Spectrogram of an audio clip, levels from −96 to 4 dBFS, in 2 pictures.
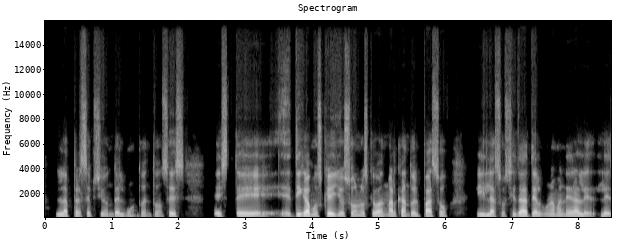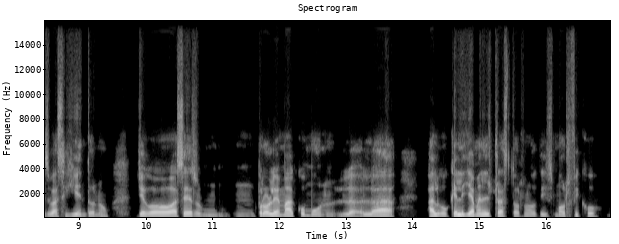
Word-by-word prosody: la - - +2
percepción 115 0 -4
del 115 0 0
mundo. 170 0 -10
Entonces, 130 0 -2 0.4
este, 110 - 0
eh, - - -3
digamos 130 +5 +6
que 135 - +7
ellos 140 0 0
son 140 +1 -2
los 140 - -4
que - - -2
van 130 +1 +2
marcando 135 +1 +1
el 135 - -1
paso 140 +5 +1 0.4
y 115 -1 0
la 110 -1 +4
sociedad 115 +2 +2
de 130 - +1
alguna 125 +1 -4
manera 120 0 +1
le 110 -2 -1
les 105 0 -2
va 115 - +2
siguiendo, 115 -3 -5
¿no? 85 -7 -13 0.4
Llegó 125 +2 +3
a - - +3
ser 120 0 0
un 120 -1 -15
un 120 0 -21
problema 130 -1 +3
común, 120 +2 -8
la 110 -1 -4
la 105 0 +1 0.5
algo 125 +1 +1
que 120 - +2
le 110 -1 +5
llaman 120 +1 +3
el 105 -3 +1
trastorno 120 +3 -5
dismórfico, 115 +7 -8
120 Hz, 155 wpm, -23 LUFS, 115-130 Hz, 0.5 s, que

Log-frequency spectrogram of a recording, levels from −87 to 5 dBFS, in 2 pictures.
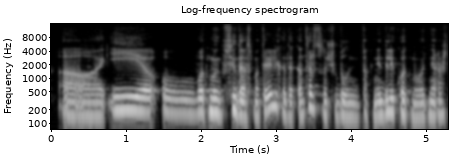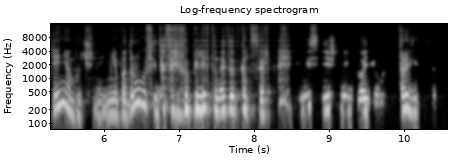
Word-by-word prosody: А, 145 0 -3
и, 195 0 +1 0.2
о, 170 -2 -6
вот 180 +3 +1
мы 175 -3 +2
всегда 170 -3 +2
смотрели, 180 +11 -1
когда 160 -10 -4
концерт, 205 +11 -3
с 220 - -17
он - - -4
еще 150 - -12
был 145 0 -3
не 135 -1 -8
так - - -14
недалеко 170 +4 0
от 160 - -5
моего 140 0 -5
дня 150 0 -4
рождения 210 - +1
обычно. 155 -3 -7
И - - -9
мне 160 +1 -2
подруга 210 - +3
всегда 200 -5 -1
дарила 200 +1 +4
билеты 210 -1 +5
на 185 - +2
этот 195 0 +5
концерт. 180 -5 0
И 315 - -8
мы 205 - -2
с 245 - -4
ней 200 +2 +3
шли 210 -1 -3
вдвоём. 170 -5 +2 0.2
Традиция. 210 - +2
180 Hz, 210 wpm, -21 LUFS, 155-205 Hz, 0.2 s, билеты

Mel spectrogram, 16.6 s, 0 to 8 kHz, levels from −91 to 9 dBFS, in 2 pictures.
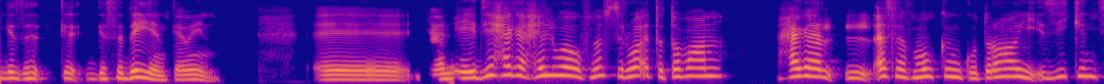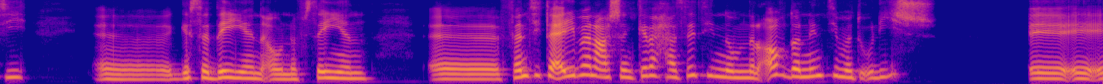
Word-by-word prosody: جس 205 -2 -2
ج 200 - -1 0.4
جسديًا 195 -2 +1
كمان. 165 -2 -3 0.7
آآ 160 -1 -2 0.2
يعني 180 +3 -1
هي 220 +1 +5
دي 300 +8 0
حاجة 315 -1 +1
حلوة، 300 +2 +2
وفي 255 -1 -3
نفس 295 0 -5
الوقت 285 -1 -2
طبعًا 285 +3 -1 0.4
حاجة 275 -1 +2
للأسف 245 +5 -1
ممكن 265 0 0
كترها 235 +7 -1
يؤذيكِ 265 +2 -3
أنتِ، 275 -1 -3 0.7
آآ 170 -2 -2
جسديًا 215 +2 +3
أو 175 0 -1
نفسيًا. 200 +3 +2 0.5
آآ 180 0 +1
فأنتِ 245 - +2
تقريبًا 305 0 +5
عشان 250 -1 +2
كده 295 +5 -1
حسيتِ 300 +4 -4
إنه 260 -5 +2
من 225 0 +2
الأفضل 275 +5 +2
إن 260 - +3
أنتِ 310 +2 0
ما 250 -3 +2
تقوليش، 250 - -5 0.7
آآ، 195 -1 +2
235 Hz, 140 wpm, -20 LUFS, 190-275 Hz, 0.7 s, هي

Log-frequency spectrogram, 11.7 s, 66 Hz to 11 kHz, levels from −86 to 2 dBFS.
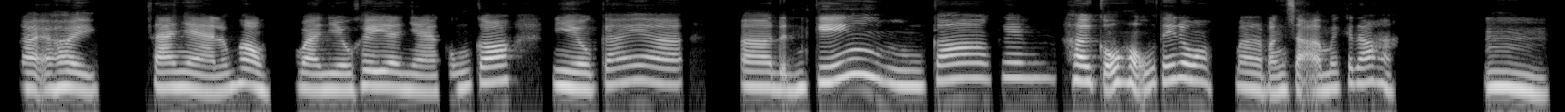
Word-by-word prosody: Trời 200 -2 +1
ơi! 195 -1 +1 0.4
Xa 205 -1 +3
nhà, 195 -4 +1
đúng 200 +4 -3
hông? 230 -5 +3 0.2
Và 200 -2 +1
nhiều 190 0 0
khi 215 +2 +1
là 210 -1 +1
nhà 180 -2 -2
cũng 200 +3 -6
có 265 +3 +4 0.3
nhiều 210 -4 +2
cái, 255 +4 -3
ơ, 250 -3 0 0.4
ờ, 215 -2 +1
định 195 0 -2
kiến, 265 +8 +3 0.3
ừm, 225 -3 -1
có 300 +4 +1
cái 320 -1 -3 0.3
hơi 275 -2 +5
cổ 265 - +4
hủ 260 -5 +1
tí, 275 +1 +1
đúng 305 -2 +3
hông? 270 -2 -1 0.2
Và 205 -3 -1
bạn 175 +1 -3
sợ 185 - -1
mấy 200 +1 -3
cái 250 - -8
đó 250 +1 +1
hả? 250 -7 -4 0.7
Ừm. 205 -6 +1
215 Hz, 185 wpm, -19 LUFS, 195-260 Hz, 0.7 s, hơi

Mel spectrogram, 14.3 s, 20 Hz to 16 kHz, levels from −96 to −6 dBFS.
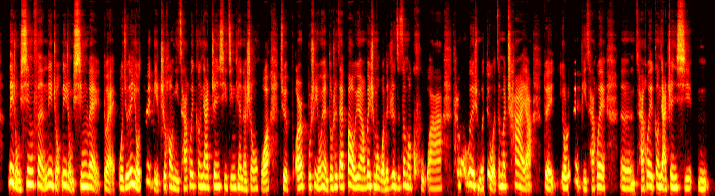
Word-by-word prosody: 那 285 0 +6
种 160 -11 +1
兴 245 +11 +5
奋， 230 -6 0
那 240 0 +3
种 210 - -2
那 235 - +3
种 - - -1
欣 210 0 +4
慰。 200 -4 0
对， 170 - -1
我 180 - 0
觉 195 - +3
得 245 - +5
有 245 - +6
对 310 -1 -5
比 - - -4
之 205 - -2
后， 205 0 -1
你 165 - -1
才 170 +2 -5
会 215 +3 -1
更 210 -1 -4
加 195 -2 +2
珍 205 +2 +1
惜 205 -2 -2
今 190 +1 -2
天 195 -1 0
的 155 - -2
生 170 +2 -3
活， 160 -2 +1 0.2
去 175 -3 0
而 190 +2 +5
不 200 - 0
是 220 - -2
永 180 -2 +1
远 185 -5 +1
都 185 - 0
是 195 - +1
在 200 -1 +2
抱 200 -2 +4
怨， 185 -2 +1
为 215 - +3
什 205 -1 0
么 190 - +1
我 165 - 0
的 165 - -3
日 215 +5 +1
子 185 -2 -7
这 230 - -3
么 195 -3 0
苦 - - -8
啊， 170 +1 -5 0.2
他 230 - -8
们 225 - -3
为 240 -2 +5
什 200 - -4
么 165 - -1
对 - - 0
我 - - +2
这 220 - -5
么 205 -1 +2
差 210 -3 -1
呀， - - -2 0.2
对， 480 - +2
有 195 - +2
了 195 - 0
对 280 -4 -5
比 160 - -5
才 165 - -6
会 190 -1 +2 0.3
嗯， 175 +6 -2
才 170 -9 -3
会 210 +1 +2
更 200 +2 +1
加 200 -4 +3
珍 190 +1 +1
惜， 175 -2 +1
嗯。 80 -3 -4
195 Hz, 330 characters per minute, -24 LUFS, 175-215 Hz, 0.3 s, 那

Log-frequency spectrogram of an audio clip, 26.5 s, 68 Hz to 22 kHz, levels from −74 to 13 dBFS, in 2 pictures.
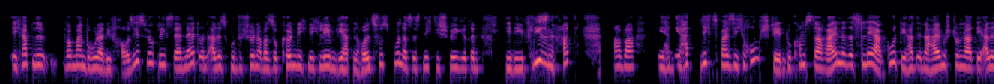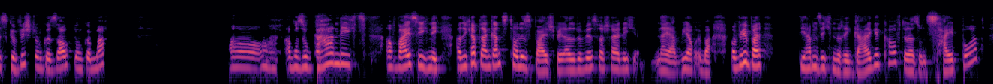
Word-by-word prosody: ich 230 -2 -1
habe 265 0 +2
'ne 255 -1 -1 0.2
von 235 +1 -2
mein 240 -1 0
Bruder 215 -2 +2
die 195 +1 -4
Frau. 160 -2 -4
Sie 270 - -4
ist 330 +1 -2
wirklich 265 -4 -4
sehr 205 -3 +2
nett 230 +5 0
und 215 -1 -2
alles 215 +1 -1
gut 215 -2 -7
und 205 - -10
schön, 240 +3 -2
aber 205 -2 +1
so 200 +1 -3
könnte 235 +3 +1
ich 225 -1 -5
nicht 210 +1 -4
leben. 230 -2 +2
Die 200 0 +2
hat 190 - -2
'nen 185 -2 -7
Holzfußboden, 255 +9 0
das 215 -1 -1
ist 205 +1 -5
nicht 220 0 -6
die 205 - -8
Schwägerin, 205 -1 -2 0.3
die 205 - 0
die 200 0 -2
Fliesen 275 0 +3
hat, 275 0 +1 0.5
aber 225 0 0 0.3
die 220 - -1
hat 200 0 -8
die 245 - +1
hat 270 0 -1
nichts 290 +2 -2
bei 250 -1 +2
sich 240 +3 -5
rumstehen. 345 - 0
Du 215 - -4
kommst 255 +3 -5
da 215 -2 +5
rein 200 +10 +5
und 275 - -2
es 250 -1 0
ist - - -6
leer. 280 +1 +5
Gut, 300 -3 -3
die 205 - +1
hat 210 +1 -1
in 220 - -1
'ner 190 -1 +1
halben 215 +4 +5
Stunde 230 -2 +1
hat 210 0 +4
die 200 - 0
alles 220 +2 +1
gewischt 225 +6 -2
und 215 -2 -3
gesaugt 210 +4 +1
und 200 -2 -5
gemacht. 210 +7 -2 1.6
Oh, 215 -2 -3 0.3
aber 220 +1 -3
so 220 0 -1
gar 220 +7 +2
nichts 275 -2 -2 0.2
auch 220 -1 -2
weiß 235 +4 +6
ich 230 -4 +1
nicht. 200 -1 +1
Also, 215 +1 +1
ich 235 - -4
hab 295 - +7
da 240 -3 +5
ganz 245 +2 +2
tolles 225 -4 +2
Beispiel, 170 0 0
also, 185 0 +1
du 190 +1 -5
wirst 205 +1 0
wahrscheinlich 200 0 -1 0.2
na 185 -11 -5
ja, 155 -2 -2
wie 200 +1 +2
auch 185 - -5
immer. 165 -2 -2 0.2
Auf 215 +1 +1
jeden 290 +1 +5
Fall, 235 0 +9 0.5
die 215 -2 -1
haben 215 +2 -1
sich 210 0 -4
'n 190 - -4
Regal 170 +1 0
gekauft 295 +4 -4
oder 175 -2 +2
so 155 - -7
'n 155 - -8
Sideboard 180 - +1
215 Hz, 240 wpm, -24 LUFS, 200-245 Hz, 1.6 s, Fall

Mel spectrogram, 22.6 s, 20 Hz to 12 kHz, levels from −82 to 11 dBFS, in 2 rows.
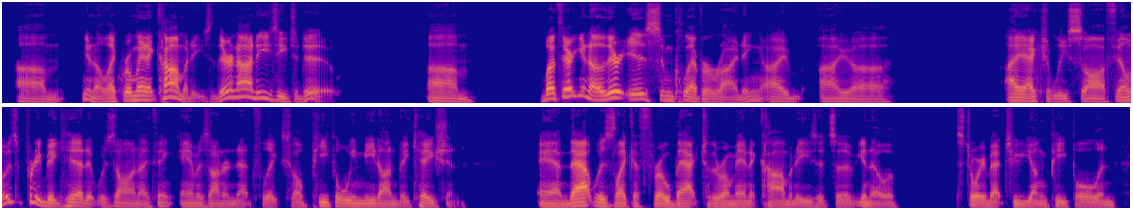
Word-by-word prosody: Um, 85 -2 -6 0.2
you - - -3
know, - - -3
like, 105 -1 0
romantic 135 +1 +4
comedies, - - +4
they're - - +4
not 125 +10 +5
easy 145 - -1
to - - -11
do. 420 - -1 1.1
Um, 95 -2 -3 0.7
but 175 +2 +7
there 250 +1 +8
you 280 0 -2
know, 140 - +5
there 215 - +10
is 170 -3 +1
some 135 -4 -3
clever 105 -3 -1
writing, 75 -4 -6
I 105 -2 -5 0.3
I, 95 0 -5
uh 90 -2 -7 1.2
I 115 0 +3
actually 105 -4 0
saw 95 +3 0
a 85 - -6
film 110 +6 -3
it - - -1
was 230 +3 -2
a 215 - -22
pretty 230 +2 +1
big 105 -5 0
hit, 105 0 +1
it - - -4
was 90 +3 -9
on, 95 -3 -4
I 90 0 -6
think, 110 +1 -9
Amazon 95 -2 -5
or 80 - -7
Netflix, 80 +1 -9
called - - -8
People 105 -2 -2
We 100 0 0
Meet 95 +1 -2
on 85 -1 -3
Vacation, 85 +2 -4 0.8
and 90 -2 -1
that 120 +3 +10
was, 105 -2 -1
like, 100 -2 0
a - - -3
throwback 90 -1 0
to 100 - -7
the 95 - -3
romantic 85 -1 -3
comedies 80 0 -3
it's 80 +1 -8
a, 75 -2 -5
you - - -1
know - - -5
a 70 - -10 0.7
story 85 - 0
about 85 - -2
two 100 - -4
young 85 0 -3
people, 80 -1 -4
and 80 -1 -7
95 Hz, 185 wpm, -26 LUFS, 85-110 Hz, 1.2 s, there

